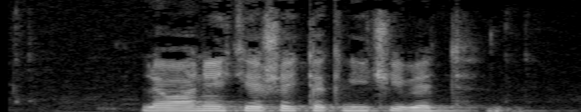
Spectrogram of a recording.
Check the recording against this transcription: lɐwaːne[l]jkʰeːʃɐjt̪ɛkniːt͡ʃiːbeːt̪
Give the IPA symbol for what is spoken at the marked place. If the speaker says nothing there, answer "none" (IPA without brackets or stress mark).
none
